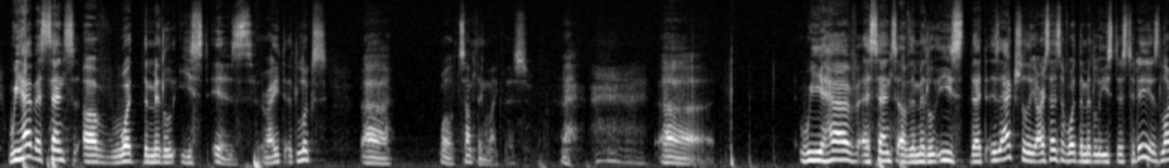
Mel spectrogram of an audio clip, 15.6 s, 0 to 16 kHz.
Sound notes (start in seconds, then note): 7.6 chuckling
